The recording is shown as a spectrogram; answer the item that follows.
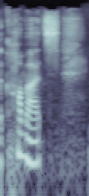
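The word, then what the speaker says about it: kametz (קָמַץ): In Israeli Hebrew, the kametz and the patach are kind of not so distinguishable in that way, but I'll try to the best of my ability to pronounce the kametz in an Ashkenazi term way, which is o, right?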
